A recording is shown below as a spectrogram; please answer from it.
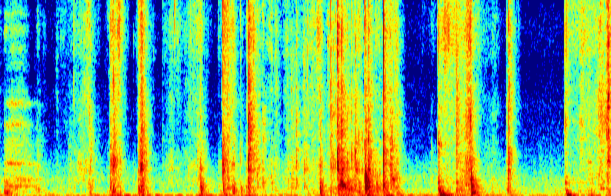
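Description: Tarot-style cards being drawn and shuffled for a reading, a run of sharp papery riffles and snaps arriving in irregular bursts, close and fairly crisp, with no talking over them.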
